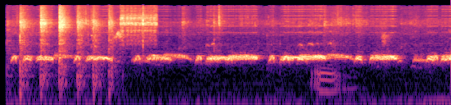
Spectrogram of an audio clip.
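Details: Caged decoy spotted dove in a round cage in Vietnam, giving low, hollow, repeated coos in a steady run of phrases. Several sharp clicks and knocks are heard near the start.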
